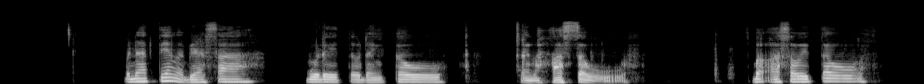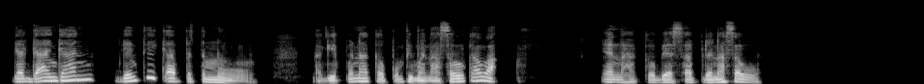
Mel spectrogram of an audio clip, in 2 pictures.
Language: Central Melanau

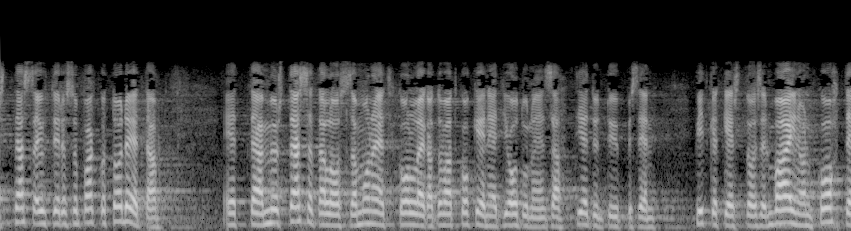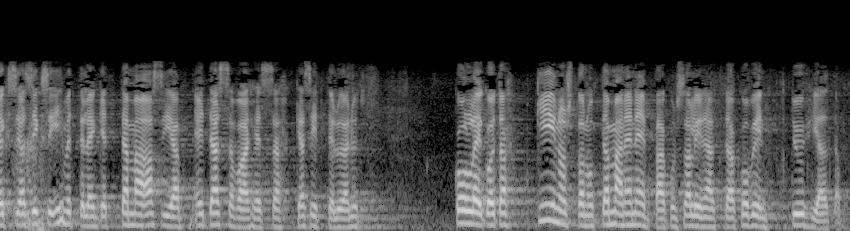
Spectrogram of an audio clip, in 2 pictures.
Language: Finnish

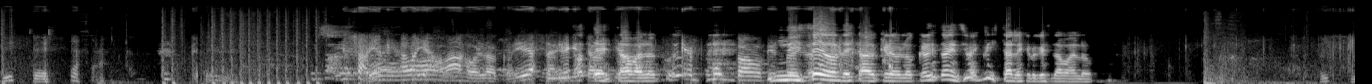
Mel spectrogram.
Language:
Spanish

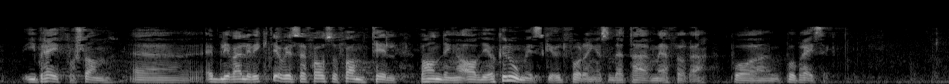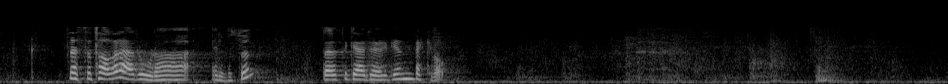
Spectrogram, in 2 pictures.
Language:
Norwegian Nynorsk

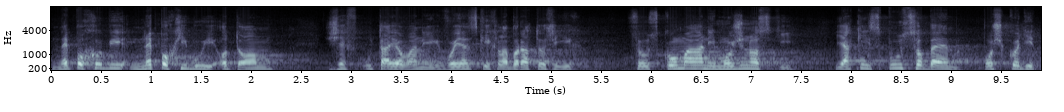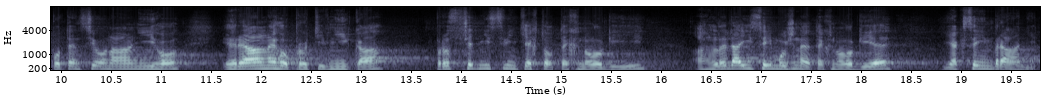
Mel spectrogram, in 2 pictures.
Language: Czech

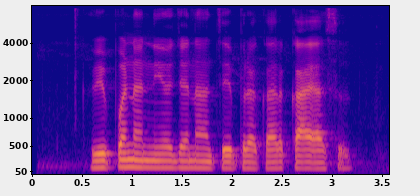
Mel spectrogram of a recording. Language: Marathi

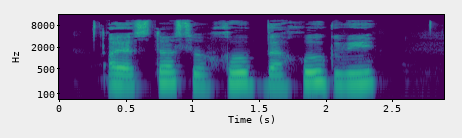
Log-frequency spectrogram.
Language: Pashto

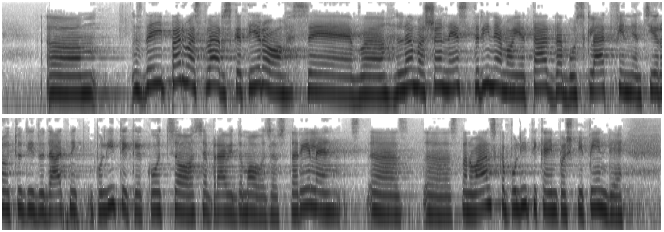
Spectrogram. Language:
Slovenian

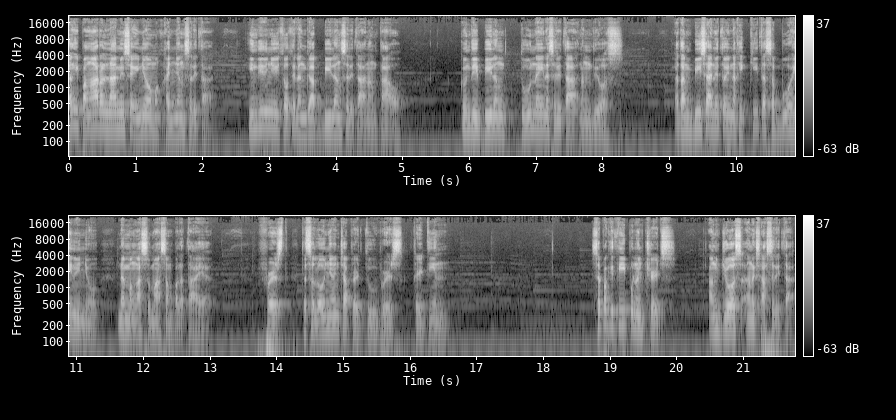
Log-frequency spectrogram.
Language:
Filipino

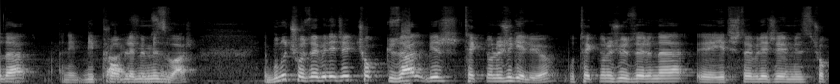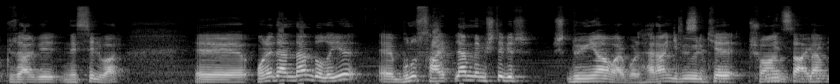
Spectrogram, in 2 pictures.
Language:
Turkish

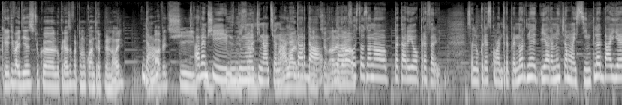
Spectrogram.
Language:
Romanian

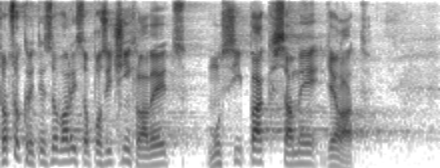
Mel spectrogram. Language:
Czech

